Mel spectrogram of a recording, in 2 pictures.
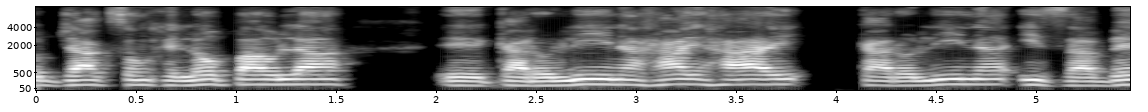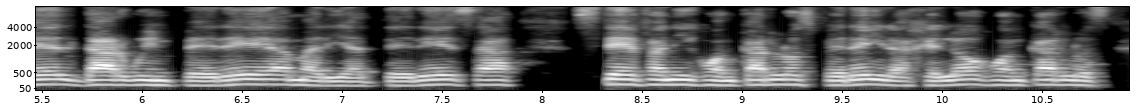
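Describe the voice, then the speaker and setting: A man with a Peruvian accent hosting an online meeting over a video call, chatty and filling time while his screen loads. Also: mid-range voice. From Peru. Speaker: host of online teachers' meeting.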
